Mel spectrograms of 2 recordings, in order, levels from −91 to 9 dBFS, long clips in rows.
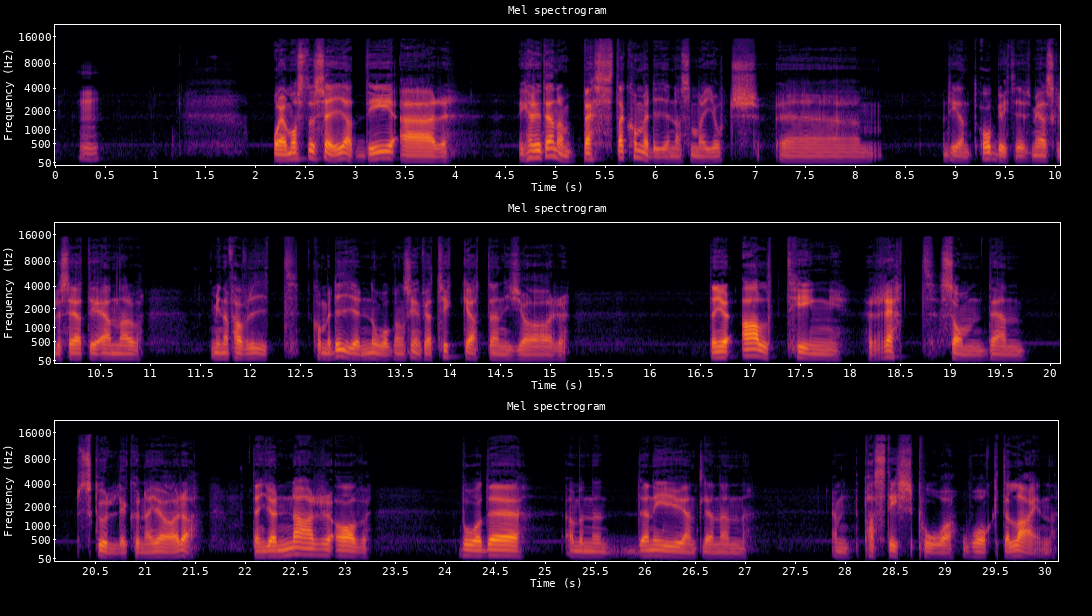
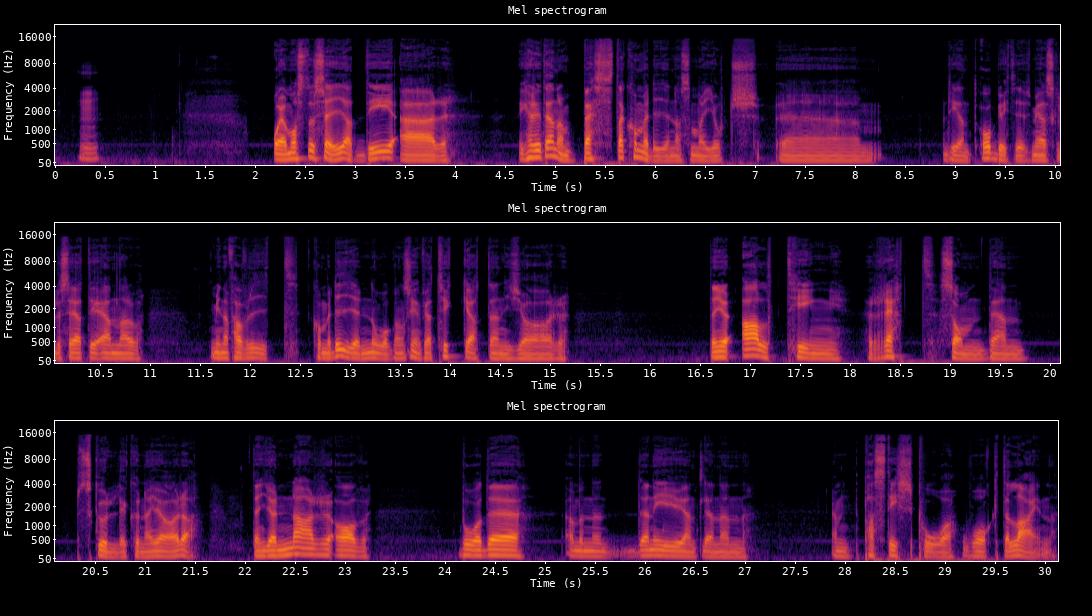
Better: second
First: thin; very slightly; fading below 250 Hz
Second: none

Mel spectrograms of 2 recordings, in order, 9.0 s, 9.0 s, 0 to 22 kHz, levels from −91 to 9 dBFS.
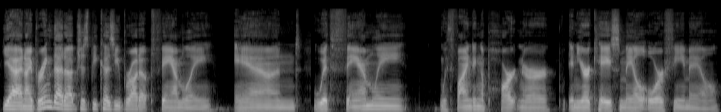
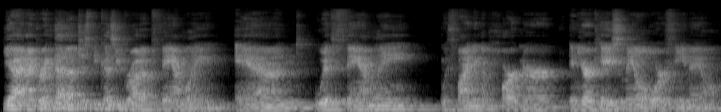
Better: first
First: none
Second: room echo; noticeable; dies away in 0.7 s // off-mic speech; far

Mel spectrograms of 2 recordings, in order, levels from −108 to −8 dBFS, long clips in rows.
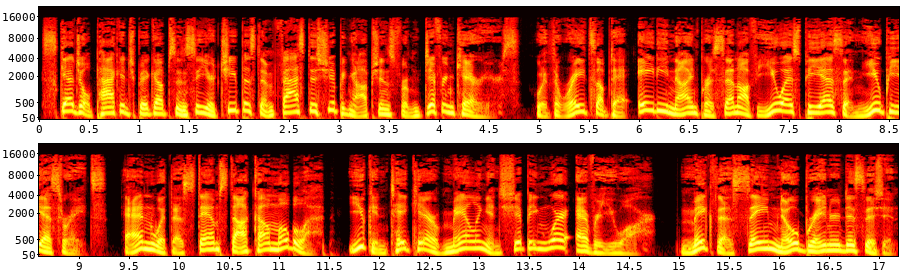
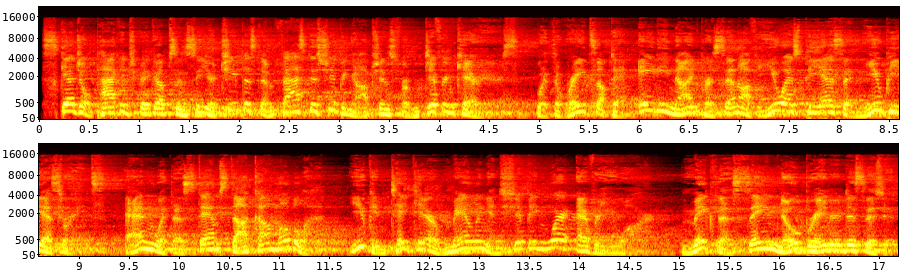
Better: first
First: none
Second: room echo; slight; dies away in 2.1 s // off-mic speech; somewhat distant

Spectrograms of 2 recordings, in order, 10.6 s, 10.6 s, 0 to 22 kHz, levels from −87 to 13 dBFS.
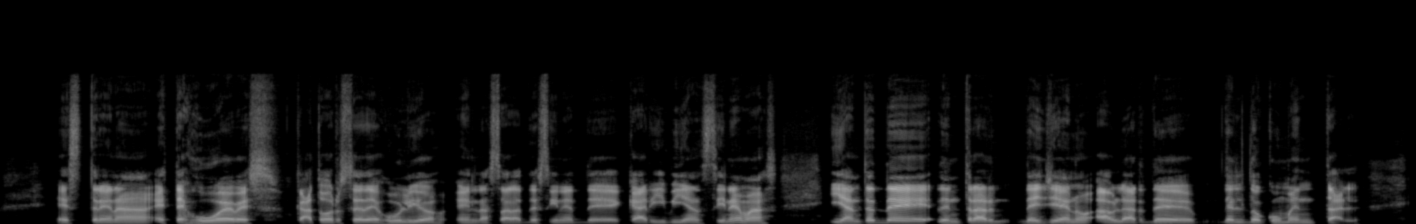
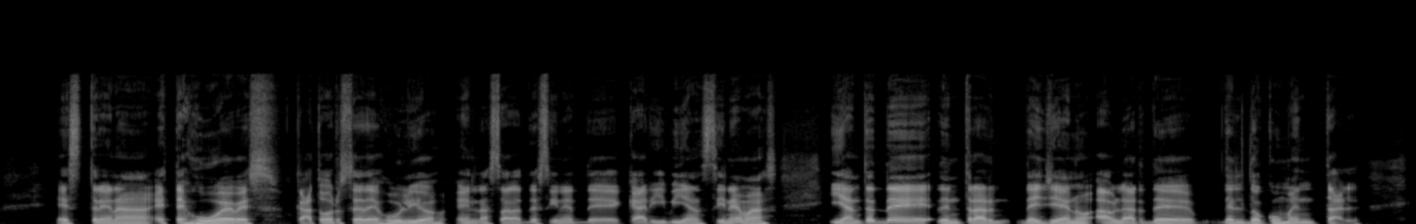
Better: second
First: thin; very; fading below 450 Hz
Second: none

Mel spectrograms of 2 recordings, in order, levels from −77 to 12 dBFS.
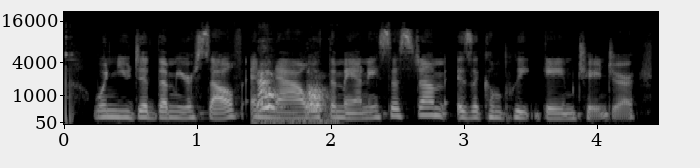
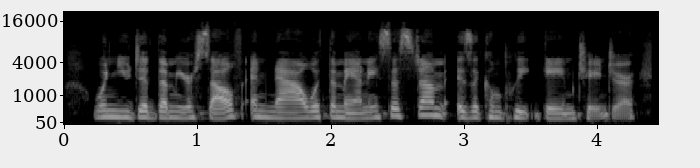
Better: second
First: clattering dishes; faint; at the start; peak 15 dB below the speech // dog barking; loud; at 1.5 s; peak 6 dB above the speech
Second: none

